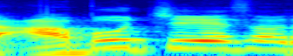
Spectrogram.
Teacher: 아버지에서 지금 두 번째 나오는 비읍이 요게 양순 유성 파열음이에요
